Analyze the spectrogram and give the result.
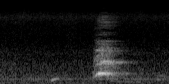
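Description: A single short dog bark rings out against a quiet background, preceded by a faint, brief low sound; no one is speaking.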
